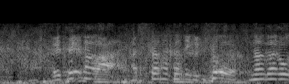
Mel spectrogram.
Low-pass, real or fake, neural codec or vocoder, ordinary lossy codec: 7.2 kHz; fake; codec, 16 kHz, 2 kbps, FreqCodec, smaller model; Opus, 16 kbps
